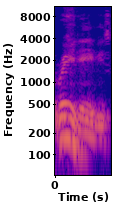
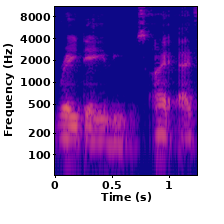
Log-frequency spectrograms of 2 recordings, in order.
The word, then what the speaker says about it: Davies: we would call him Ray Davies III understand I think that in the UK and Diane Ward is on the line I think can correct me I think it's pronounced Davis in the UK but here in the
